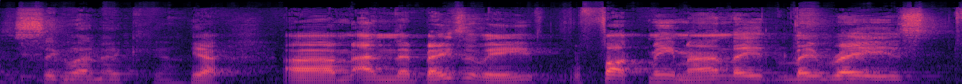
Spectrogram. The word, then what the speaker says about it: Siglemic: So Cosmo was there, Sigmelic, I think you say his name. Siglemic, Yeah, and they basically, fuck me, man.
